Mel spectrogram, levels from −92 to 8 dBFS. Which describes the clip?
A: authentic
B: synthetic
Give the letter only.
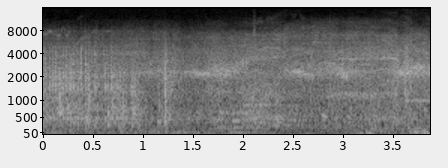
A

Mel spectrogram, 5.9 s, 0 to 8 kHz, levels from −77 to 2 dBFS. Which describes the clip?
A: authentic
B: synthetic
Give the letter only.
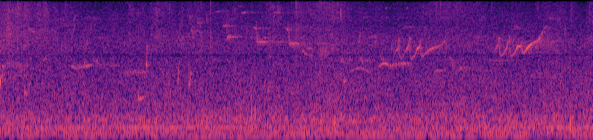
A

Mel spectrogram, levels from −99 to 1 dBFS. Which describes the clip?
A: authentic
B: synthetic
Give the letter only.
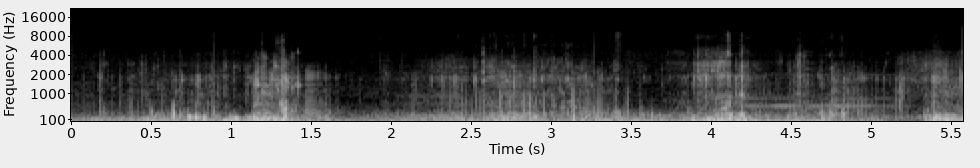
A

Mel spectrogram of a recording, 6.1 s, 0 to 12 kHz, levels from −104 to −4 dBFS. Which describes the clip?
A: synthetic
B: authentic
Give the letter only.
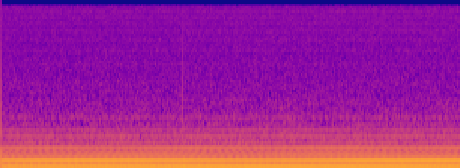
B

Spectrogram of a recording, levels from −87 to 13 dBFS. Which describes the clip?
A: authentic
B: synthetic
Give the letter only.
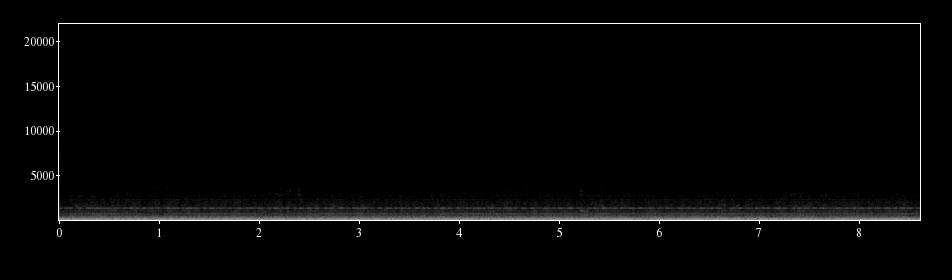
B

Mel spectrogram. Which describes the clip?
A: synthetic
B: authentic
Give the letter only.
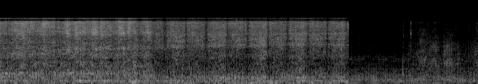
A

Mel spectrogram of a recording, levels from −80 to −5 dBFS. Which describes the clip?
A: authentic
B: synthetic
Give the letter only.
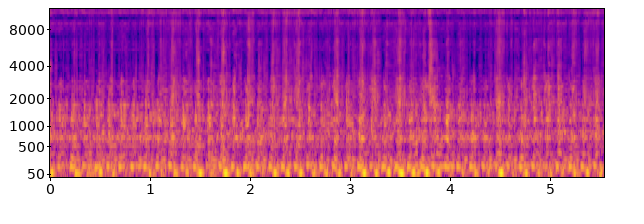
B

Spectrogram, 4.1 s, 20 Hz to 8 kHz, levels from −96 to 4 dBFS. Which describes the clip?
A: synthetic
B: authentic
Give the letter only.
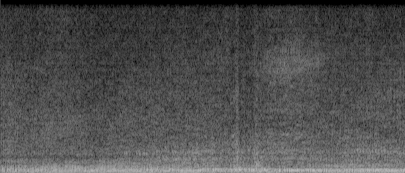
A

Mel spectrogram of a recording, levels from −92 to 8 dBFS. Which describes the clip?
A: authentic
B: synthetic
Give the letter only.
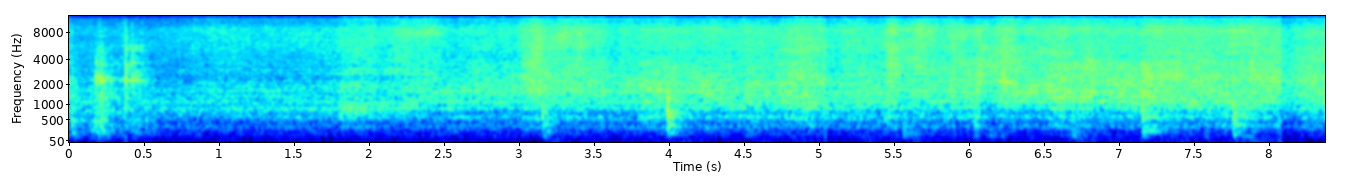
A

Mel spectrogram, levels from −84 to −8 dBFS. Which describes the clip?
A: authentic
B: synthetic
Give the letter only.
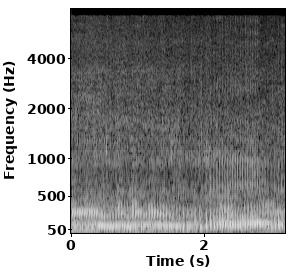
A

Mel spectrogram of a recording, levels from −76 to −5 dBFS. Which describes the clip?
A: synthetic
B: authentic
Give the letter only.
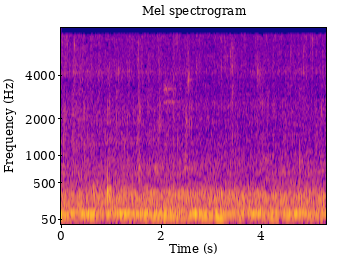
B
